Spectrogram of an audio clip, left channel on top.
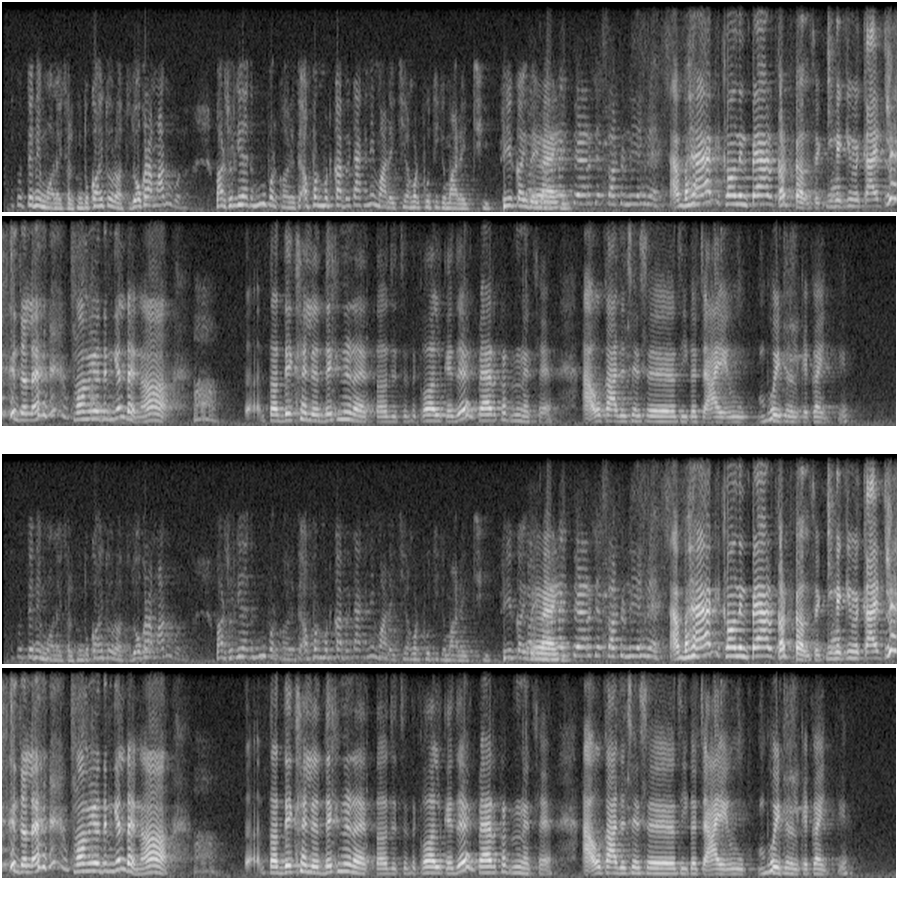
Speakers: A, on the left (about 25°); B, on the right (about 75°).
A: कते नहि मानैत छलखिन तो कहतो रहथि जे ओकरा मारू गो ने हमर छड़की काकी त मुँह पर कह रहै अपन मोटका बेटा के नहि मारै छी हमर पोती के मारै छी से कहि
B: क
A: दै रहथिन
B: पैर के कटने है आ भाय के कहादिन पैर कटल छै कि ने कि में काइट लेने छले मम्मी
A: कहिया
B: ओ दिन गेल रहै ने
A: हँ
B: तऽ देखे ल देखने रहै तऽ जे से कहलकै जे पैर कटने छै आ ओकरा जे छै से अथी कह छै आइ ओ भोकि देलकै कैचि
